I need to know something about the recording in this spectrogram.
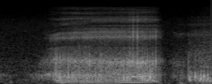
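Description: A man snoring in his sleep: one long snore that starts about half a second in and stops after about a second.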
